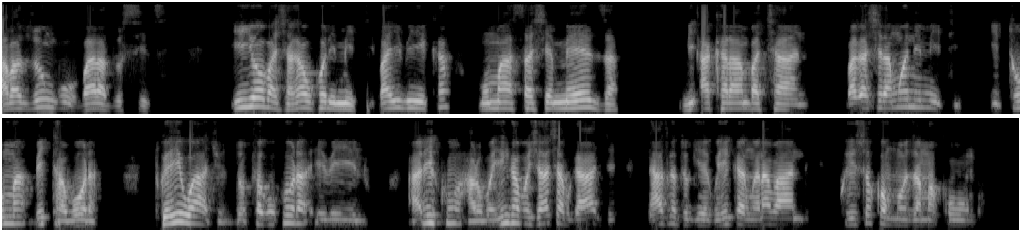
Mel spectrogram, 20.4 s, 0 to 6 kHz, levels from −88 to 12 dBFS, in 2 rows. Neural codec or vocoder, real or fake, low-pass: none; real; 5.4 kHz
